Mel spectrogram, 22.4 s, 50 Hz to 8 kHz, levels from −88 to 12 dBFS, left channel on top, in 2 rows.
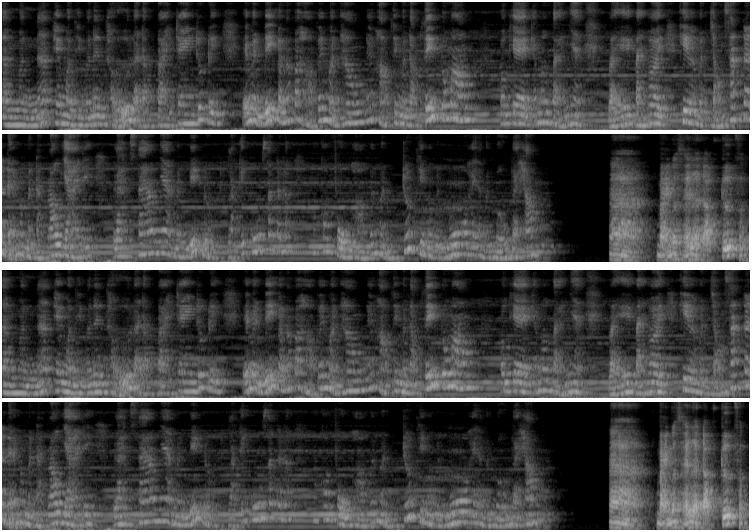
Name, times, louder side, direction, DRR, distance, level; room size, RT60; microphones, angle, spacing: voice 1, 0.0-7.1 7.5-15.6 15.9-19.3, left 1 dB, 40° left, 0 dB, 0.7 m, -33 dB
sound 1, 0.8-19.4, equal, 70° left, 0.9 m, -40 dB
voice 2, 20.3-22.3, right 2 dB, 40° right, 3 dB, 0.3 m, -25 dB
3.4 x 2.3 x 2.5 m, 0.62 s
head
